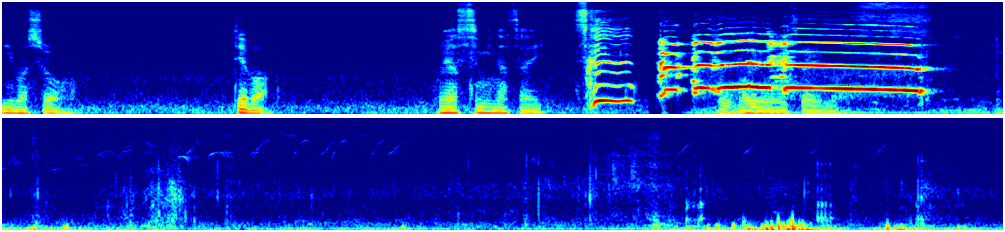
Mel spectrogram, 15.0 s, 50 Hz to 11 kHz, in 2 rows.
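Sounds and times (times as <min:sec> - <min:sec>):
rooster crowing: 0:04.9 - 0:07.1.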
